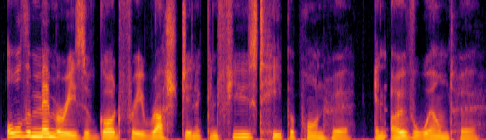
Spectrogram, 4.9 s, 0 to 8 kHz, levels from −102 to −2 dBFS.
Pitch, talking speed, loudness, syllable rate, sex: 160 Hz, 185 wpm, -20 LUFS, 5.3 syllables/s, female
